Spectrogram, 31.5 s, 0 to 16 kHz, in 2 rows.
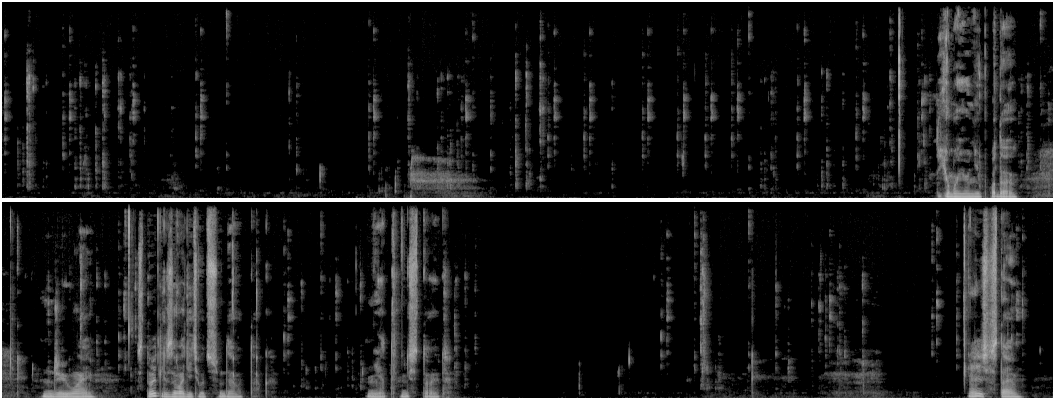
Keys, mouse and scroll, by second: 0.2 s, 1.3 s, 1.9 Tab, 2.5-2.9 scroll down 2, 2.9 click, 3.2 scroll down 2, 3.3-4.5 middle drag, 4.5-5.5 scroll up 7, 5.5 click, 5.7 scroll up 2, 5.8 Tab, 6.5 z, 6.9 click, 7.0-7.7 middle drag, 7.7 3, 8.2 click, 8.8 click, 9.7 z, 10.2 click, 10.6 click, 11.2 middle click, 12.0 click, 13.2 1, 14.1 click, 14.6 z, 14.8 scroll down 1, 14.8-15.5 middle drag, 15.5 scroll down 1, 15.5-16.2 middle drag, 16.2 g, 17.6-18.6 middle drag, 18.6 g, 20.2 z, 20.5-21.0 middle drag, 21.0 ctrl+z, 21.6 middle click, 22.5 g, 26.1-26.4 middle drag, 26.4-26.9 scroll down 6, 26.9-27.9 middle drag, 27.9 Tab, 28.1 click, 28.6 g, 30.1 click, 30.2-30.6 middle drag, 30.6 scroll up 1, 30.9 click, 31.0 Tab.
